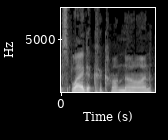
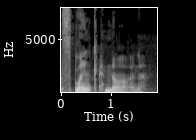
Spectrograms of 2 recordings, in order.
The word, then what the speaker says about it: splanchnon: So when the gamma comes in front of a chi, instead of trying to pronounce it splagchnon, it's just awkward. You need to blend that, and the Greeks would blend that.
